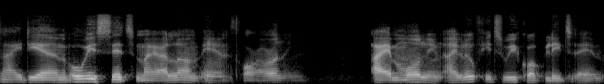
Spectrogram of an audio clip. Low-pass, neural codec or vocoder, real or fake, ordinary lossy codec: 10.8 kHz; codec, 16 kHz in and 24 kHz out, 0.9 kbps, LongCat-Audio-Codec, fine tuned four codebook decoder; fake; none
